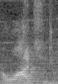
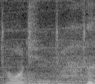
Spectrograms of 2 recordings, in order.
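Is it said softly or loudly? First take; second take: loudly; softly. First: It is said loudly. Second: It is said softly.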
